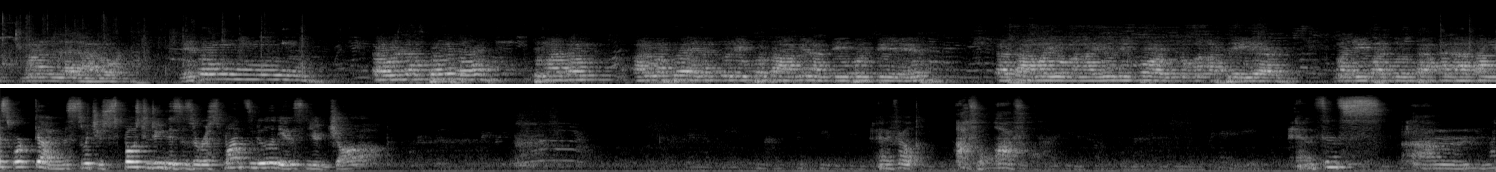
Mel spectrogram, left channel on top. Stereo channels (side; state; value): both; different; correlation 0.00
